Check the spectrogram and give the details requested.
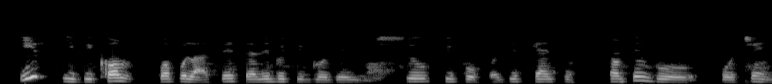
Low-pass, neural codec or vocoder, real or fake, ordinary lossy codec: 3.6 kHz; none; real; none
